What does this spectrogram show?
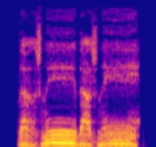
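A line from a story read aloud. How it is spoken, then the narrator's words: Grumbling captain. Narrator (Russian): пробурчал капитан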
